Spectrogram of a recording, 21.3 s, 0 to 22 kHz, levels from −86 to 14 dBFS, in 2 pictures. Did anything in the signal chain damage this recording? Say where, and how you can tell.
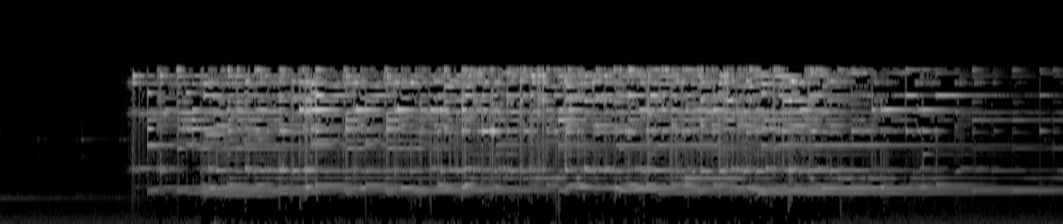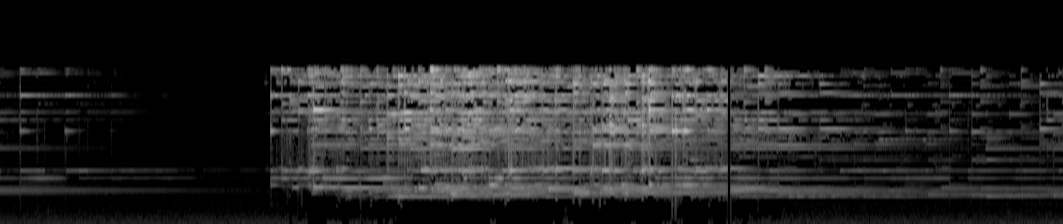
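Yes: CD skips at playback, heard as a brief tick and mute at 3.65 s and 13.61 s, and a longer gap of about 30 ms at 17.90 to 17.93 s. Unlike a plain dropout, the sound resumes from a different point, because the laser has jumped tracks on the disc's spiral.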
